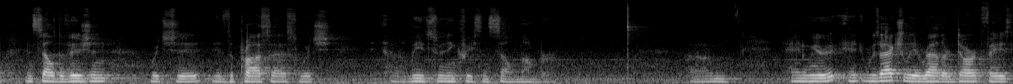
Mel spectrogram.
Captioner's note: smacks lips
